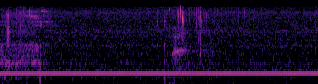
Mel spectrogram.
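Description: A faint, steady, single-pitched tone with nothing else over it: a constant background tone in the recording.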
